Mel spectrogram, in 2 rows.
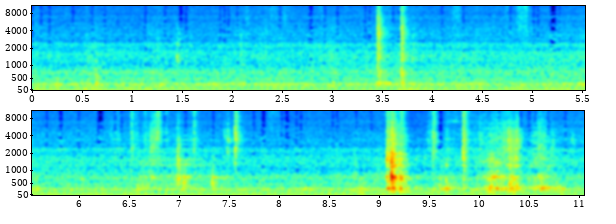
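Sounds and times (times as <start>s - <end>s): kitchen appliance humming: 0.0s - 11.0s.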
